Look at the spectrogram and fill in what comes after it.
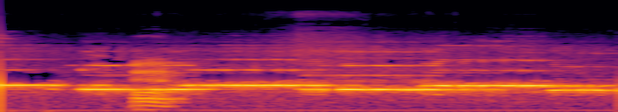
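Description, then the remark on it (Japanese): An ambulance siren steadily alternates between two tones, high then low, as the ambulance passes by, at a fairly strong level with no talking. A brief rough burst of noise cuts in near the start. “救急車が通ったな結構聞こえる”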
